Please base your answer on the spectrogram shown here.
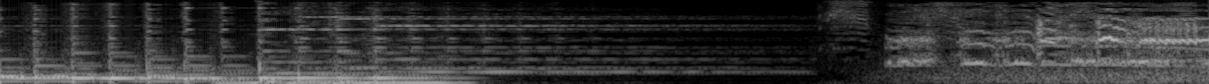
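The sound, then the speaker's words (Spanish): A rooster crows loudly, a wavering, sustained call that comes in after several seconds of steady tonal notes that fade out, with no voices present. “¿qué no escuchas el gallo?”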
